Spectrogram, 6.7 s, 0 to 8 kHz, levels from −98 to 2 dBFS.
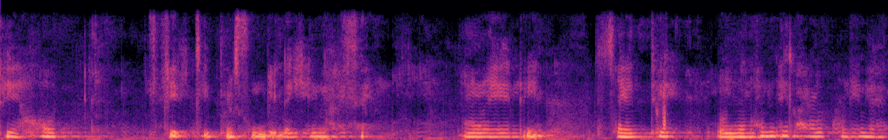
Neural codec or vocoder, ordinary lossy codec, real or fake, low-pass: codec, 24 kHz, 1.5 kbps, HILCodec; none; fake; 7.2 kHz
